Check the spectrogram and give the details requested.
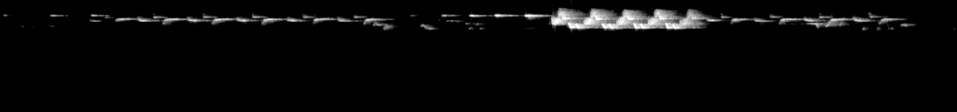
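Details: Singing Siberian blue robin: several seconds of soft, high, thin notes, then a loud, rapid, descending trill of about a second before fading twitters.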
